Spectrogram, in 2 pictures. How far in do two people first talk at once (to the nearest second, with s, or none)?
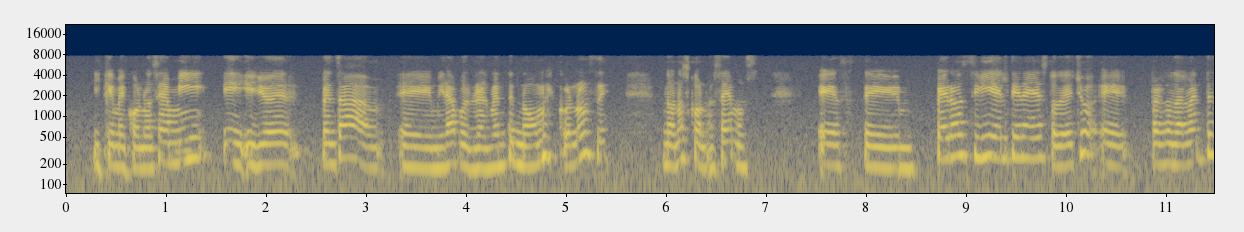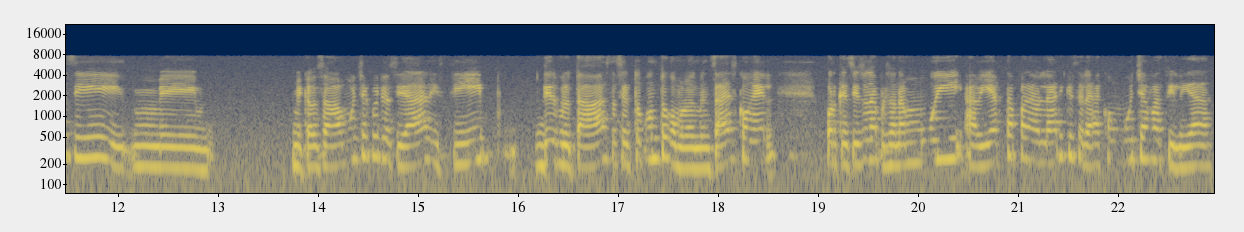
none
